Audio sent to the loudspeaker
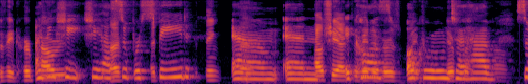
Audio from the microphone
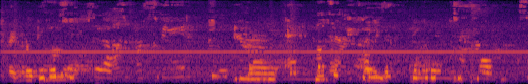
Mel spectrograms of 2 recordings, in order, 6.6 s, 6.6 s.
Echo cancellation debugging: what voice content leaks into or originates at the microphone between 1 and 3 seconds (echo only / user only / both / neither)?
echo only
